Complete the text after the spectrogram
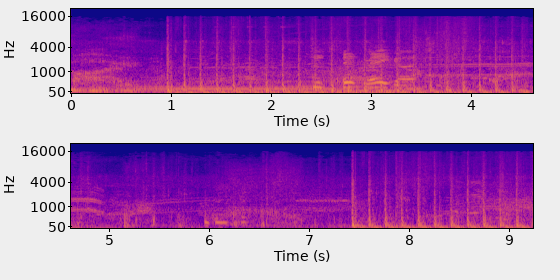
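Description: An automatic gun fires rapid bursts of shots.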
